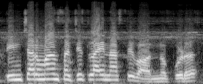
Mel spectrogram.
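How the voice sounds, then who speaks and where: A man's voice: sits high, lively intonation, fast, bright, forceful tone. A young man chatting casually to his vlog viewers in a teasing, matey way. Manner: teasing, addresses viewers as brothers. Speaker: vlogger. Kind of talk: casual vlog chat with friends. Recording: noisy outdoor street with traffic and chatter.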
